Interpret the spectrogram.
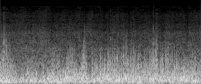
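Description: EMU local train running, heard from on board: a steady rumble of wheels on the track with wind blowing across the microphone, and a few sharp clacks less than a second apart.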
